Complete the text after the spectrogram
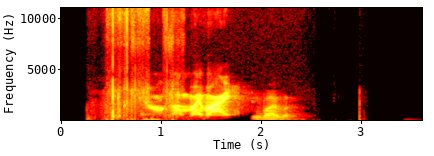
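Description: A man speaks cheerfully through an online call.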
